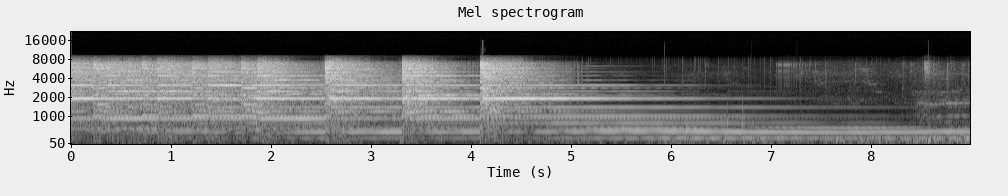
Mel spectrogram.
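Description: Church bells rung by hand, struck in a quick run that thins out to a few hard strokes about a second apart. After the last of these the bells keep ringing and slowly die away, with a few light taps and one more strike near the end.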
